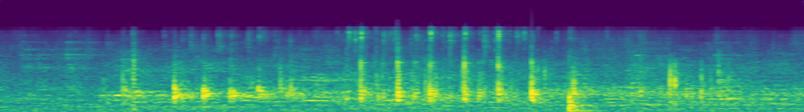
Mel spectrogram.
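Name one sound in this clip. Dice rattle in a cup and tumble onto a board.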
